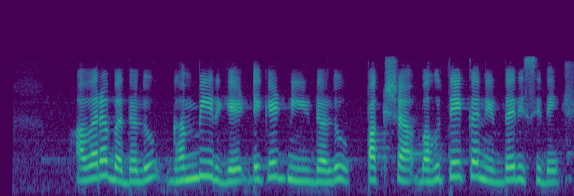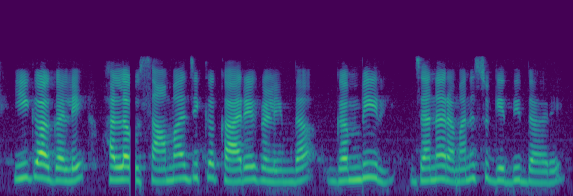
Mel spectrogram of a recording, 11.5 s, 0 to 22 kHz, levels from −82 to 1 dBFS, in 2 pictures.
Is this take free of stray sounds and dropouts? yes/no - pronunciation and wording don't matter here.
no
